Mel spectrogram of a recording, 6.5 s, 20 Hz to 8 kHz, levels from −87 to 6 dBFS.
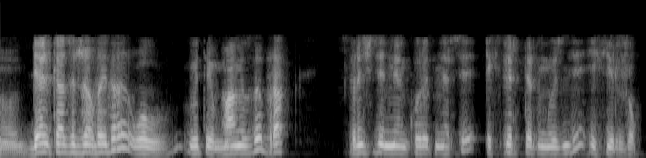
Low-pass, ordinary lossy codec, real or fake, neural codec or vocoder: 7.2 kHz; AAC, 16 kbps; real; none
